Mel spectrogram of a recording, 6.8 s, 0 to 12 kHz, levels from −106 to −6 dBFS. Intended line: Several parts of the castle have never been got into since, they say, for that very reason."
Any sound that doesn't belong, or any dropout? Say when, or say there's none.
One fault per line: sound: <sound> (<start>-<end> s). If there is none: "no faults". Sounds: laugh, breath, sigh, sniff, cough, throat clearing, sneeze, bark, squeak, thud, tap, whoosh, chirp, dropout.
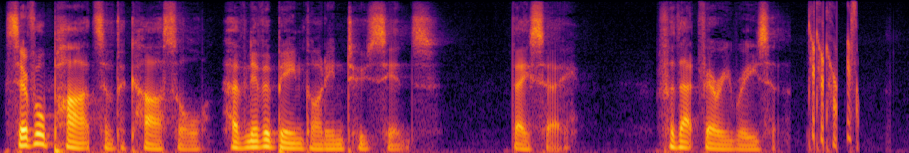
sound: chirp (6.1-6.4 s)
